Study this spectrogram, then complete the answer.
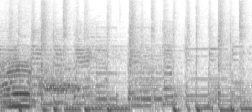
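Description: A cow moos loudly several times, long low calls following one another closely.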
